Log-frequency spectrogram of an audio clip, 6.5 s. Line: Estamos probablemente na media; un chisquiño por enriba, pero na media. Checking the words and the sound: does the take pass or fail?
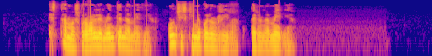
pass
